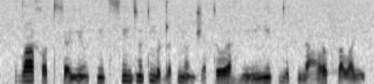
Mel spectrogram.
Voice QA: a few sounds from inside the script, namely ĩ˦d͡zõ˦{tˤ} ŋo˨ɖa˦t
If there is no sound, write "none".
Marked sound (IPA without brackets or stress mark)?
t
